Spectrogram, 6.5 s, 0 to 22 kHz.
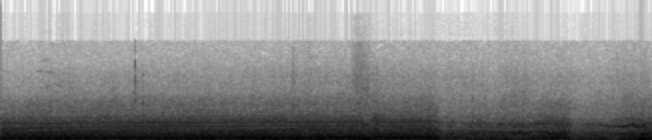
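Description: Race cars in the video game NASCAR Heat 3, a steady, loud engine drone with a layered whine and occasional tire squeal, heard alone without commentary.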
